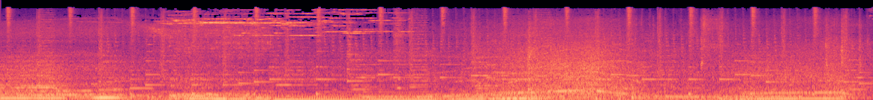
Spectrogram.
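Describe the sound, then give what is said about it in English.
A garbage truck drives around city streets collecting rubbish, its engine giving a continuous, loud rumble that revs up and down throughout. “First, we drive around the city and collect garbage just like this.”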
